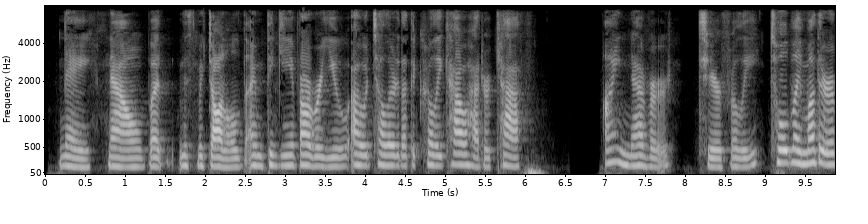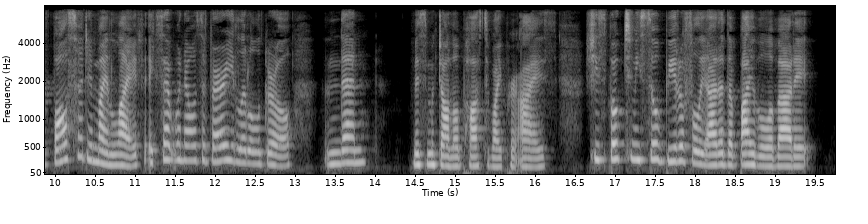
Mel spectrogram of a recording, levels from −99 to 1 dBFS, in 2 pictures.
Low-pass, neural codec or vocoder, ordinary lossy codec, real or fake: 7.2 kHz; none; AAC, 48 kbps; real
